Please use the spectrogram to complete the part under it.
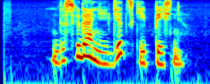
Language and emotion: Russian, neutral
